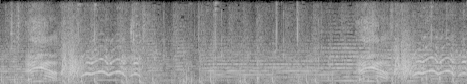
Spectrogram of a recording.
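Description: A horse gallops in The Legend of Zelda: Twilight Princess HD, rapid hoofbeats clopping under loud whinnying neighs, with game sounds layered around them.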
